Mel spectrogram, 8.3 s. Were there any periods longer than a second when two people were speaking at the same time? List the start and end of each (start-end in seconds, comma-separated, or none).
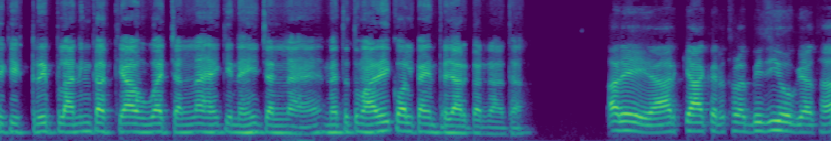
none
